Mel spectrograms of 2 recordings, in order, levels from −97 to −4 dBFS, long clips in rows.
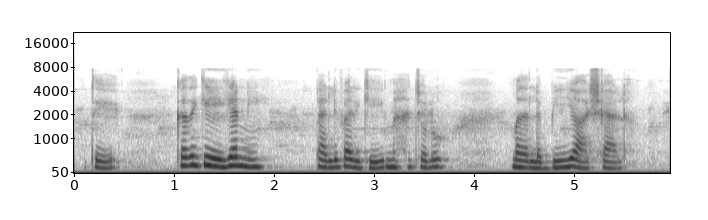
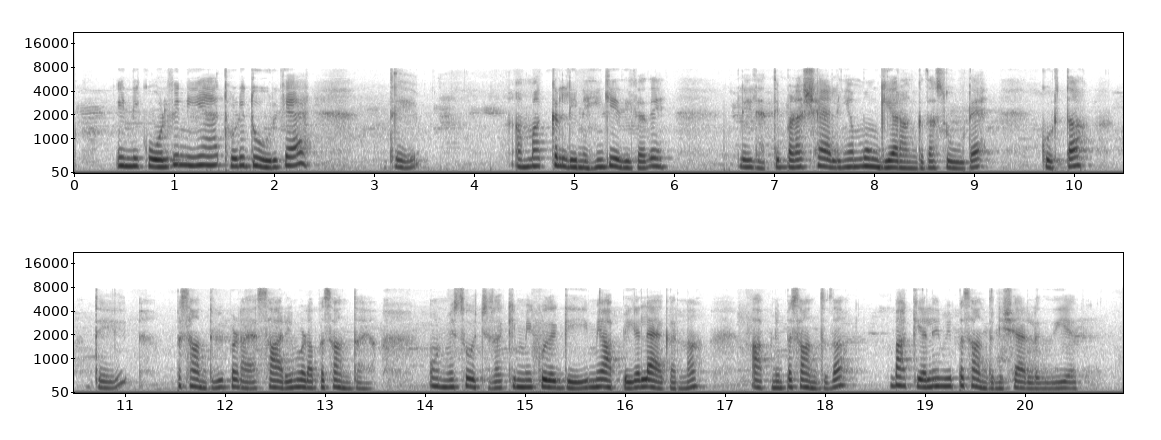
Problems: low volume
